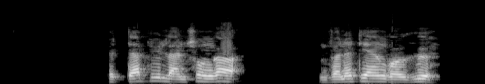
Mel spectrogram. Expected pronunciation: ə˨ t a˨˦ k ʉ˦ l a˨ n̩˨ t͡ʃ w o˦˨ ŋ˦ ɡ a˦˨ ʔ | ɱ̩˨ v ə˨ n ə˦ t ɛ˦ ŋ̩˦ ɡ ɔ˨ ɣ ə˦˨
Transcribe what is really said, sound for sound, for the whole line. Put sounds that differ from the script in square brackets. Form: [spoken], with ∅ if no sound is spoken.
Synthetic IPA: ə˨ t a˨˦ [p] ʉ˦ l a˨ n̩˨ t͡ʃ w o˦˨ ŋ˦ ɡ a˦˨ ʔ | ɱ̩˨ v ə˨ n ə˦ t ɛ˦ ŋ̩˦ ɡ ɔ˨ ɣ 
